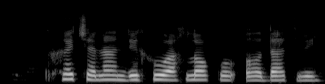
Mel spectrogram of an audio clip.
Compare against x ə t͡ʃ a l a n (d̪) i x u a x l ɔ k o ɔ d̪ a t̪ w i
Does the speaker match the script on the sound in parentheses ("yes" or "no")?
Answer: yes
